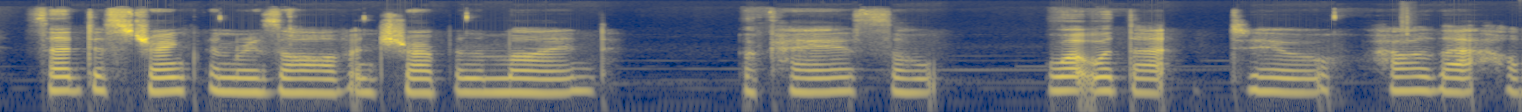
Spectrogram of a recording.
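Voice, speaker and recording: With music in the background, a soft-spoken, calm, gentle voice moves at a very slow pace in a flat monotone, recorded dry and close with no echo. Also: woman, fairly high pitch for a woman. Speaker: gaming video creator. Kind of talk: let's play commentary. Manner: calm, gentle pace.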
